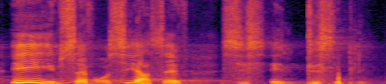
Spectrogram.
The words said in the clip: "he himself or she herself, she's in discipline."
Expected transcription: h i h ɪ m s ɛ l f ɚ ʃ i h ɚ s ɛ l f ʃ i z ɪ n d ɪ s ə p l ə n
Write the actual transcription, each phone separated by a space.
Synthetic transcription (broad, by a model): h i h ɪ m s ɛ l f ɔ s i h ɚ s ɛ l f s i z ɪ n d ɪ s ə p l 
